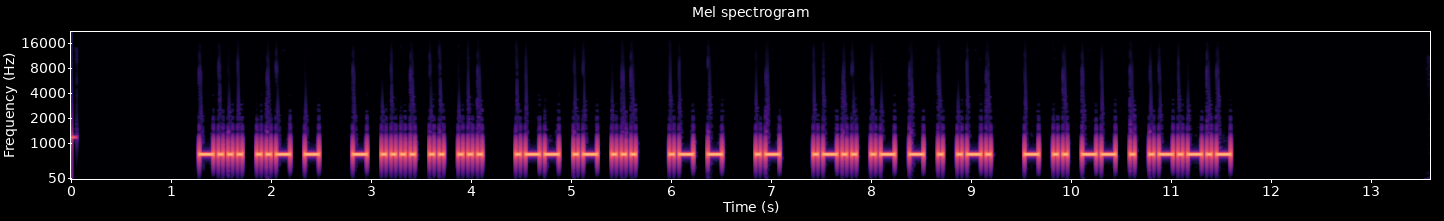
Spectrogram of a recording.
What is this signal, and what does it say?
Morse code, heard as a keyed tone, about 25 wpm, 700 Hz. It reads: BUT THIS WAS AT A LATER TIME.
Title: Sentences from Top 1000 Words - Review Part 4 - 25wpm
